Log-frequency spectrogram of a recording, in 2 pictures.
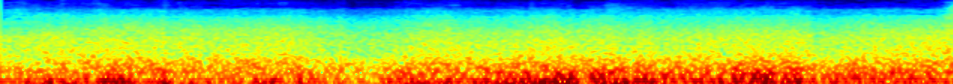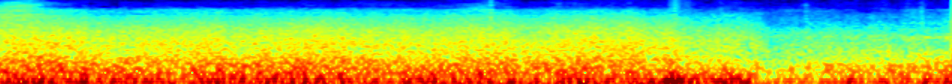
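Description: Strong wind roars across an ocean beach, buffeting the microphone in a continuous loud rumble with surf blending underneath, no voices.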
